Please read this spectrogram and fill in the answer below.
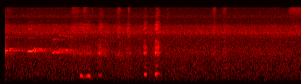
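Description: A dog whining in short, high-pitched cries: a quick double cry about a second and a half in, and another pair about three seconds in.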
